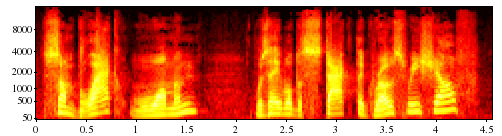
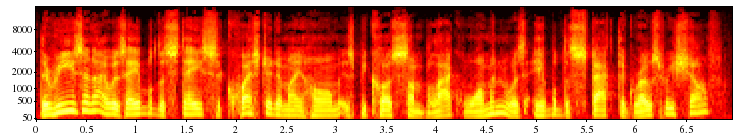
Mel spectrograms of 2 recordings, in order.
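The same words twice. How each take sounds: First: Slow sarcastic echo of the quote; slow mocking repeat. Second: Quietly quoting him in disbelief; incredulous reread quote. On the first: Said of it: "Who thinks like this?". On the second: Retold or imitated. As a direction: repeat the quote, disbelieving and flat. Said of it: "Who talks like this?".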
